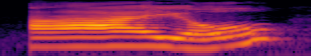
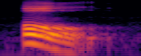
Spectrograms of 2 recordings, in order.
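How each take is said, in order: First: The vowel is full and clearly pronounced. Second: The vowel is weak and shortened. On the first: "this is the very clear contraction" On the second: "even more reduced"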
